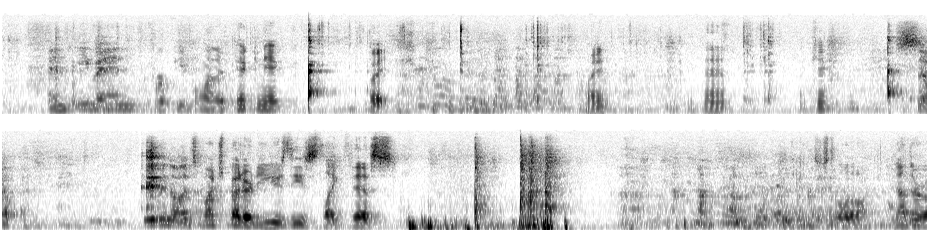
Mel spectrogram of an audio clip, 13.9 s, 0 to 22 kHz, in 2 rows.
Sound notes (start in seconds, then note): 10.1 loud cracking noise; 11.6 laughter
